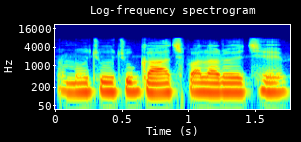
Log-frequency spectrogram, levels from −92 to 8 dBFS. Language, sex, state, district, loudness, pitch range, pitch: Bengali, male, West Bengal, Cooch Behar, -15 LUFS, 135-145 Hz, 140 Hz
